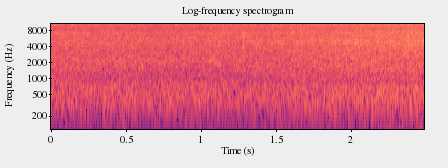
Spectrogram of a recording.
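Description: Rushing flow of the Poudre River about 20 miles up the canyon in July, a steady, close broadband wash of water around someone wading, with no voices.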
